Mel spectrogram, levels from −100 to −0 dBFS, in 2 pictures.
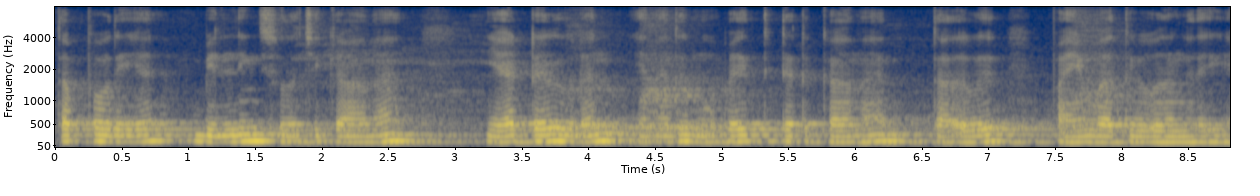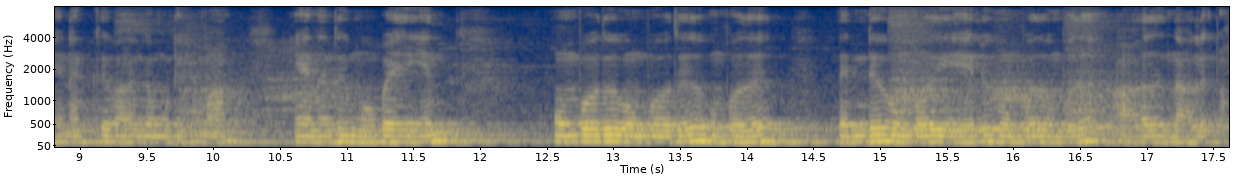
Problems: constant background noise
